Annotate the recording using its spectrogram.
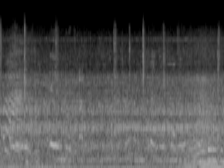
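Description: A car engine idling low and steady at walking pace, with people talking over it.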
